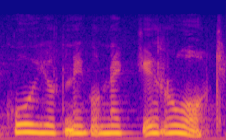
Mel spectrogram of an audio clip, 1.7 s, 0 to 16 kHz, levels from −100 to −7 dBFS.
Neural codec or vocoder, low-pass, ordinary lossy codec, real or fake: none; 10.8 kHz; none; real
